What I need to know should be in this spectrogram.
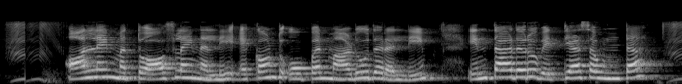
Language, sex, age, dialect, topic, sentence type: Kannada, female, 56-60, Coastal/Dakshin, banking, question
